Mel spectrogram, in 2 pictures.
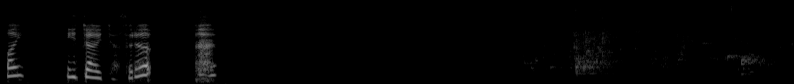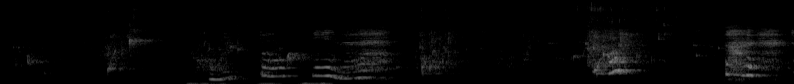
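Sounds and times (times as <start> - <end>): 
speech: 0.1 - 2.2, 10.0 - 11.7
hot water running into a bathtub: 5.2 - 15.8.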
